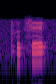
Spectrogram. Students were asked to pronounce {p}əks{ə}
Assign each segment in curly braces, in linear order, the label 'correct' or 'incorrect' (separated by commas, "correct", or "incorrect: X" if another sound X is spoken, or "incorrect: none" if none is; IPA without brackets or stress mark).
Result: incorrect: pʰ, incorrect: ɛ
